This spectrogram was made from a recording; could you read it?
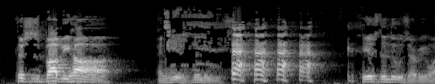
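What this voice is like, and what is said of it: Mock newscaster voice. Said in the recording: “news voice”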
